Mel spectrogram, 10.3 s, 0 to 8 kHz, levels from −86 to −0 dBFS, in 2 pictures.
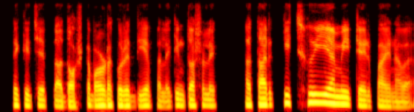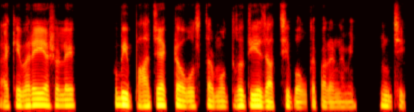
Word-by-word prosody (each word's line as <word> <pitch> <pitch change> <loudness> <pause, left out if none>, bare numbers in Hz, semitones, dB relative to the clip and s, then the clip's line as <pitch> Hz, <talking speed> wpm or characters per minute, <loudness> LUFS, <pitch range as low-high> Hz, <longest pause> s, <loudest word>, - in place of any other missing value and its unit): দেখি 120 -1 0
যে 115 - 0
বা 105 - +1
১০ 100 0 +1
টা-১২ 115 -2 +3
টা 120 - +3
করে 115 -1 +3
দিয়ে 115 +1 +1
ফেলে। 100 -3 -4
কিন্তু 120 -2 -2
আসলে 115 -1 -3 0.4
আ - - +4
তার 130 0 +5 0.2
কিছুই 175 +2 +4 0.2
আমি 145 -1 +5
টের 110 -3 +2
পাই 105 -2 +1
না। 95 - -3
বা 90 - -3 0.2
একেবারেই 115 +4 +1
আসলে 115 0 -2 0.5
খুবই 130 -1 +4
বাজে 105 +3 0
একটা 120 - -2
অবস্থার 100 +1 -4
মধ্য 100 +1 -7 0.2
দিয়ে 110 -1 +5
যাচ্ছি 100 +3 -1
বলতে 85 -1 -5
পারেন 90 -2 -6
আমি। 90 0 -10 0.4
উম 110 - -1
জি। - - -5
110 Hz, 190 wpm, -23 LUFS, 100-120 Hz, 0.5 s, তার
